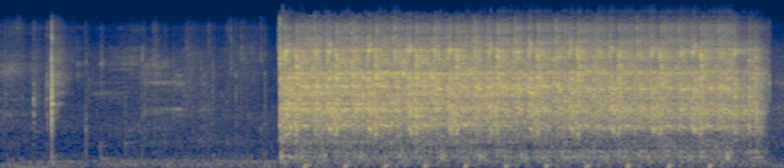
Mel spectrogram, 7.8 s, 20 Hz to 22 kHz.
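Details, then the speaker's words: 1987 Yamaha Warrior 350 after long pole-barn storage, new starter, fuel line connected without mounting the tank: cranks steadily about four turns a second for five seconds but never fires; plug test shows weak spark, coil judged bad. No-start from weak ignition spark. "We'll take the spark plug out and see if it sparks for us when we turn it over. Right here. Oh! Come check this coil out right here. See it? Looks like we need a new coil, huh?"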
